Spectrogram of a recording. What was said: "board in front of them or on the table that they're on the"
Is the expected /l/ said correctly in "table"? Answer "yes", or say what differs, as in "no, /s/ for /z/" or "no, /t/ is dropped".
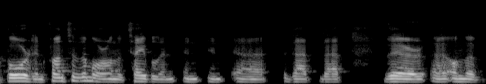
no, /n/ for /l/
